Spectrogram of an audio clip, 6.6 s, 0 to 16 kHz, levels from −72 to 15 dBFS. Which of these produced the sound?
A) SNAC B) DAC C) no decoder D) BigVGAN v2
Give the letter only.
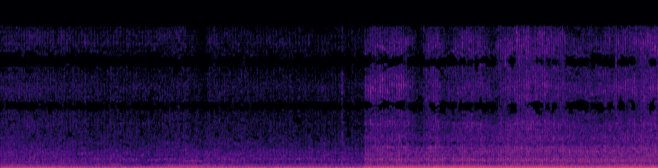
D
